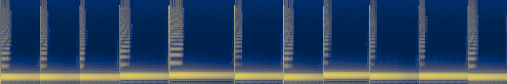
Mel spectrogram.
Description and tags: "Au Clair de la Lune"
